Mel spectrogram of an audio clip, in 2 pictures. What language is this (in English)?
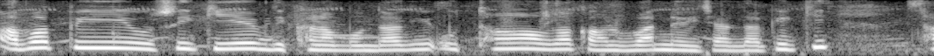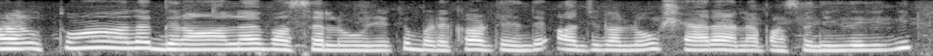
Dogri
